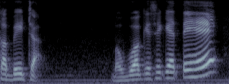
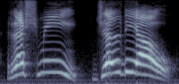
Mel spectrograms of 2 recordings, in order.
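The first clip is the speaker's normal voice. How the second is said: higher, louder alarmed call; urgent call; 10 semitones higher, 6 dB louder, slower than usual. Acted. Mother calling daughter urgently after husband collapses. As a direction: call her in a panic.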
